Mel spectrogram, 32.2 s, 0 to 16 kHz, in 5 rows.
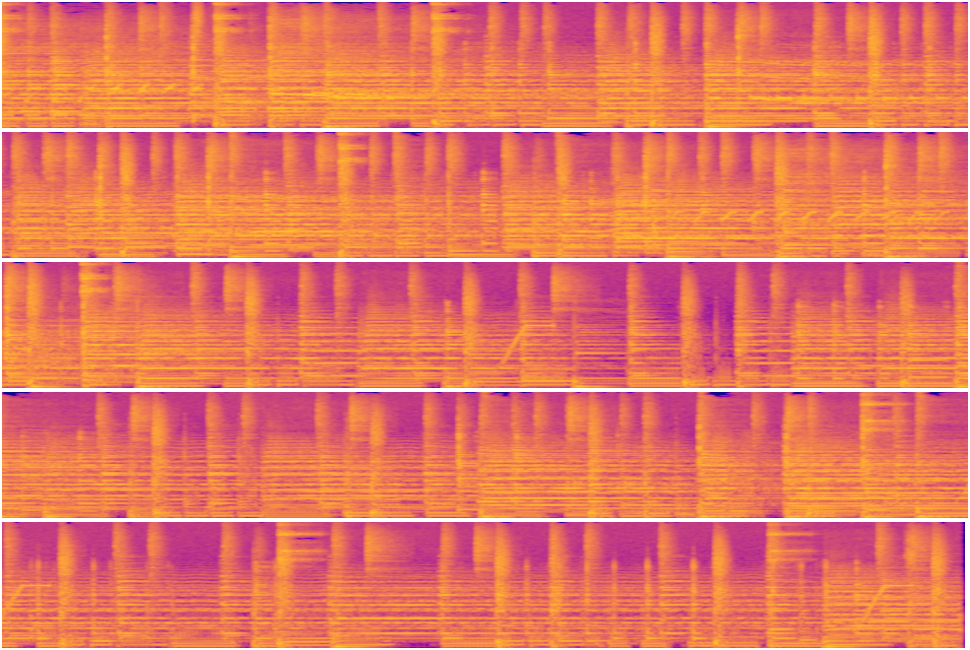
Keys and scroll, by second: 27.1 Tab, 27.3 Tab, 27.5 Tab, 27.7 Tab, 28.2 Tab.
